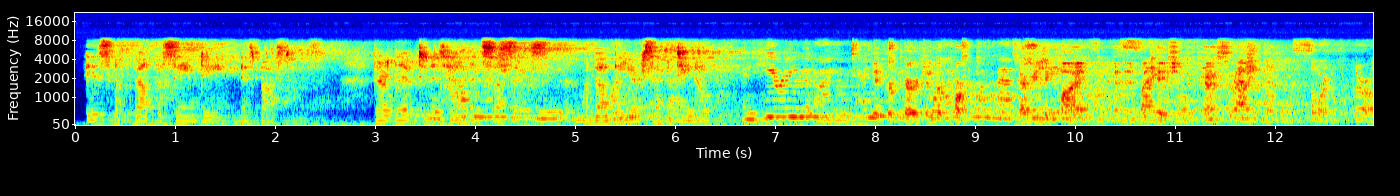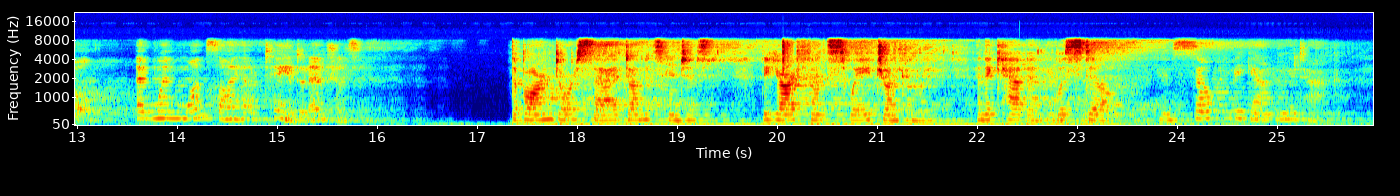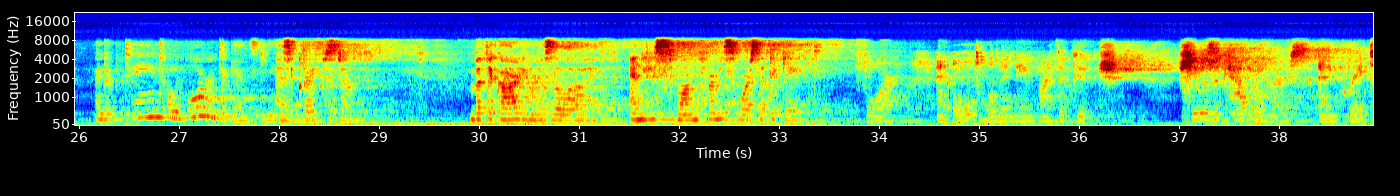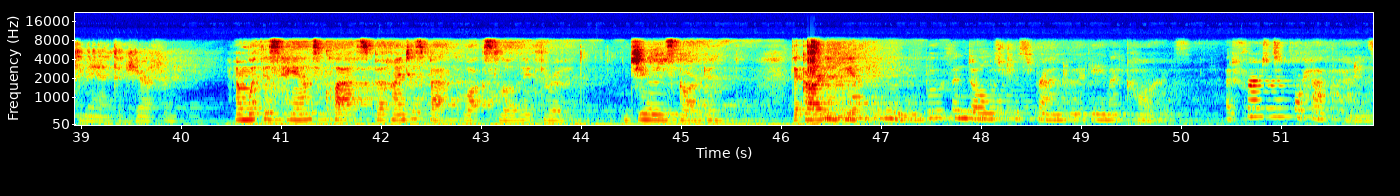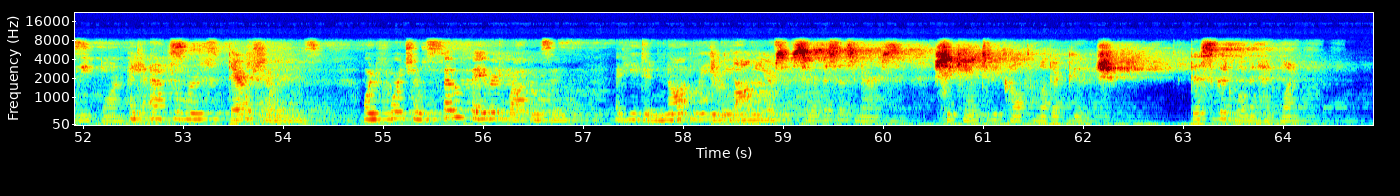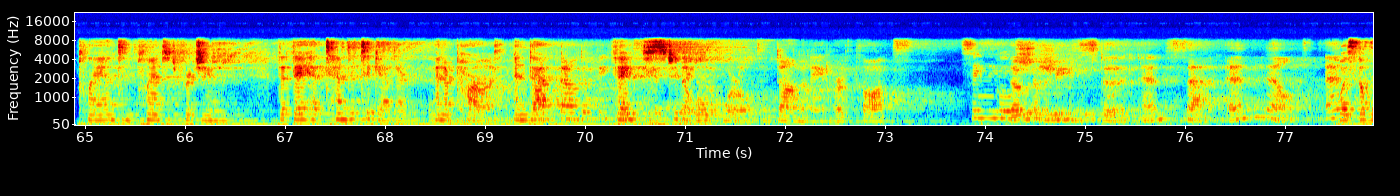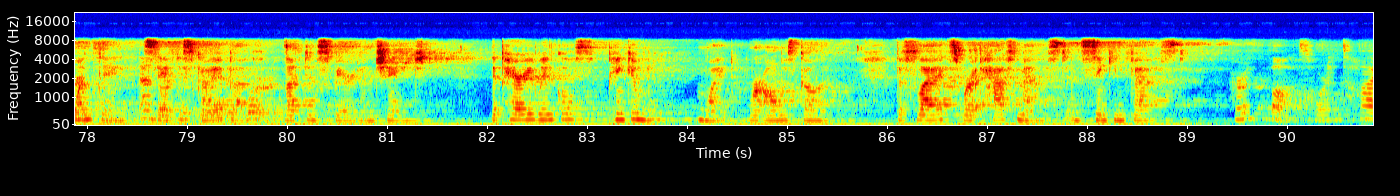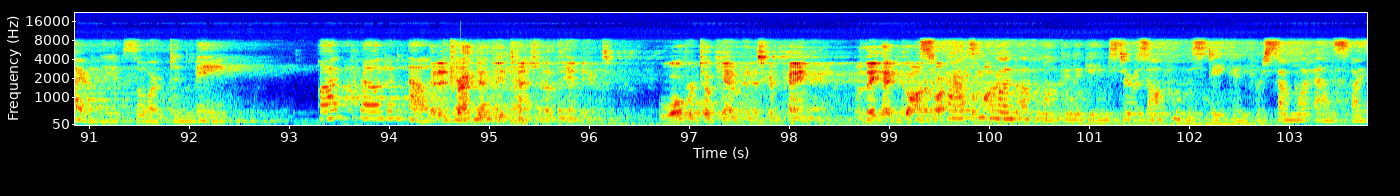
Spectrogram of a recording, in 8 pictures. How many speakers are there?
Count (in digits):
5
